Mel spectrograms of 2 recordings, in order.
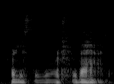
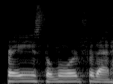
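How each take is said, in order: First: Much softer and lower, almost to himself; hushed praise. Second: Said in the usual way. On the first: Real, not acted. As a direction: breathe it out in quiet awe. Awed aside, then repeated aloud.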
